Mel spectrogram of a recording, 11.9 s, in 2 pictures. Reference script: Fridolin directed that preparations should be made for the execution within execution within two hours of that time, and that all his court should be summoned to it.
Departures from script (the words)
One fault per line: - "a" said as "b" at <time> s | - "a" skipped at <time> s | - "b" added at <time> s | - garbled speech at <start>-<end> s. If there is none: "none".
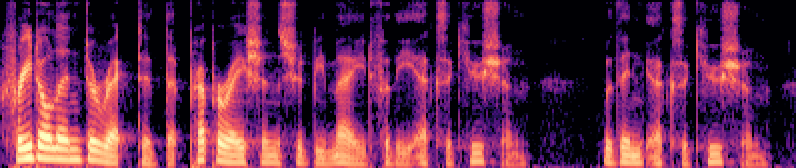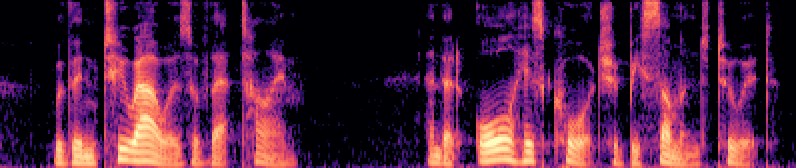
none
